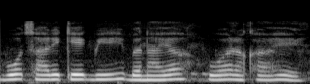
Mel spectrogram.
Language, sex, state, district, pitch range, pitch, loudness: Hindi, female, Arunachal Pradesh, Papum Pare, 210-230 Hz, 220 Hz, -15 LUFS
